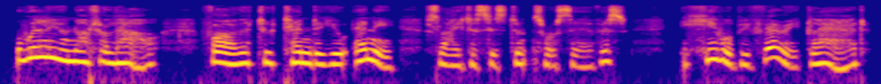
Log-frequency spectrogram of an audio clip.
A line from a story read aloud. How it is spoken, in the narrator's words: said Pet, timidly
